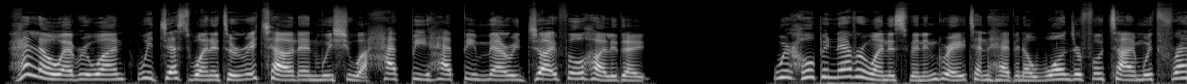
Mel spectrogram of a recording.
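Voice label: Brazilian Portuguese female Accent English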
